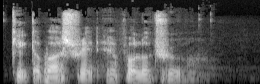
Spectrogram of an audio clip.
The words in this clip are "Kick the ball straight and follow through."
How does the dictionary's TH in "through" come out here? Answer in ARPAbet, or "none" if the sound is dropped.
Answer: T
